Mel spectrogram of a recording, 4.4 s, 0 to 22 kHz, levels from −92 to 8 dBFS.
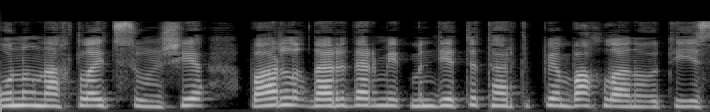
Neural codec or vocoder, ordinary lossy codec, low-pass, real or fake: none; MP3, 64 kbps; 9.9 kHz; real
